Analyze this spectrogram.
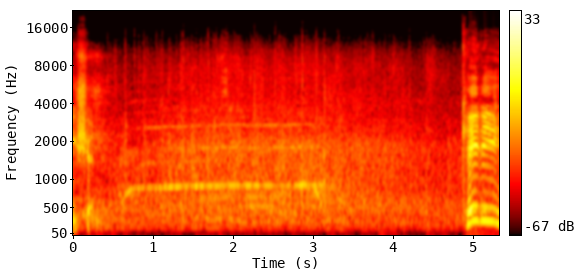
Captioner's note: audience applauding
